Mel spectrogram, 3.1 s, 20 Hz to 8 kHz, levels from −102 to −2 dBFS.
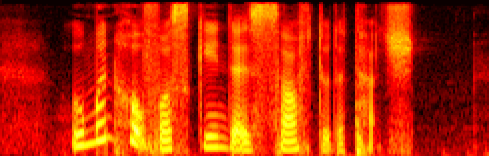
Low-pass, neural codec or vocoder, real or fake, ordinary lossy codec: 7.2 kHz; none; real; MP3, 64 kbps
